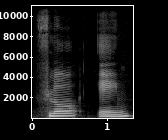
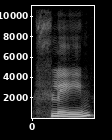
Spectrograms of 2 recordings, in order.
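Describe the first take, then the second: First: Slow फ्ल एम in two parts; sounded out. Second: Said in the usual way. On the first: Shown as a demonstration. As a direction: separate फ्ल from एम. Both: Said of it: "फ्ल होगा".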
